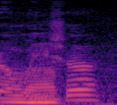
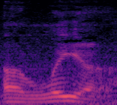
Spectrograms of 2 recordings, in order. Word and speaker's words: Aaliyah: I think I said Alicia. I completely read your name wrong. Oh my gosh, I was so embarrassed. You killed me. Anyways, Aaliyah, dude, I I don't know what I was tripping.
